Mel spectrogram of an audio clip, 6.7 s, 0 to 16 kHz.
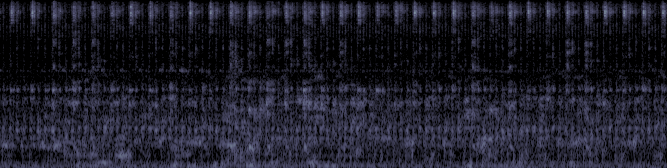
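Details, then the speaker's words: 2012 Ford F-150 3.5L EcoBoost, 296k miles, random misfires: idling engine with cylinder two's coil-on-plug lifted off the plug, sharp crisp spark snaps showing a good strong coil. "Cylinder number two. Come out of there. There's the good strong one."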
